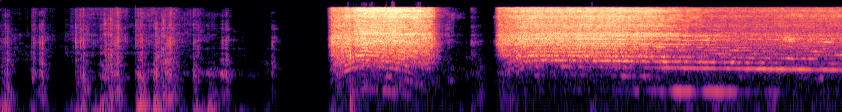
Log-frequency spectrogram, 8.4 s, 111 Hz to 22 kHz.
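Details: Hassns Pro 7 rear hub (six pawls, three teeth) on 700x25C wheelset, tyre inflated: fast high-pitched ratchet buzz with a deeper ring underneath, easing off as the wheel coasts down; healthy freehub.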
